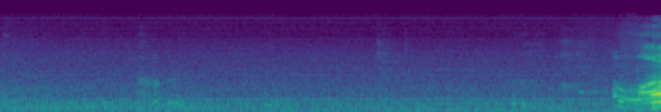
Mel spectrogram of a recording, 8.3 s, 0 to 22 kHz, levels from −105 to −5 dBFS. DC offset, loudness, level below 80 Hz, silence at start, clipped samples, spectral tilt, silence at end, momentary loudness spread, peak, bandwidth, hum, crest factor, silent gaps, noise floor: under 0.1%; -45 LUFS; -64 dBFS; 7.65 s; under 0.1%; -6.5 dB/octave; 0 s; 13 LU; -10 dBFS; 12.5 kHz; none; 28 dB; none; -59 dBFS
